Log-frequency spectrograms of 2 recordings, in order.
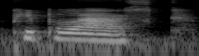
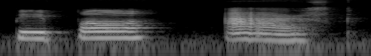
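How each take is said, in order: First: The two words are linked together smoothly. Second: The two words are said separately.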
